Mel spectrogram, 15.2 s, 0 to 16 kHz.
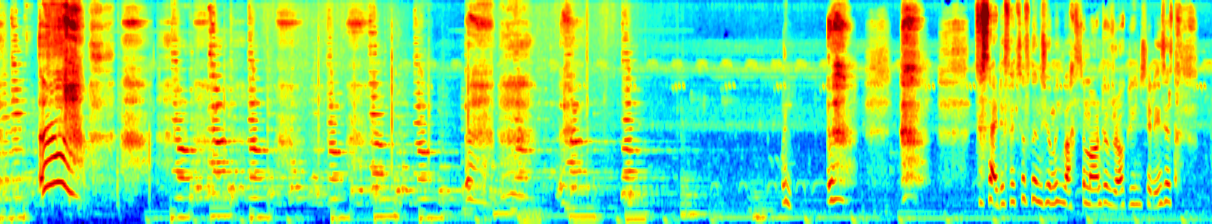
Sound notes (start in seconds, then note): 2.5 Footsteps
